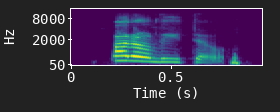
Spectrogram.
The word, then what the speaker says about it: Farolito: You and Wayne operate El Farolito Bed and Breakfast. Am I pronouncing this correctly? – That's correct. – Farolito.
